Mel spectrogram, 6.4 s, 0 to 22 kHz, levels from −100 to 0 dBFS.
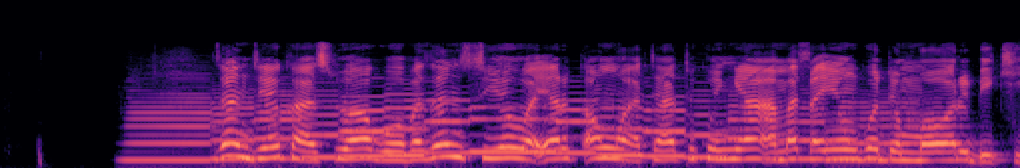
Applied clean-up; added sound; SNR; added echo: neural mask model RNNoise.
